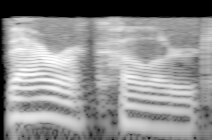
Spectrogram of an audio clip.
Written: varicolored

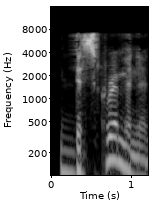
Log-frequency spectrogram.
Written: discriminantal

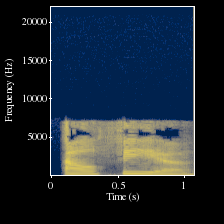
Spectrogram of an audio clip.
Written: althaea

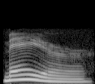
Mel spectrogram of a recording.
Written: mair

